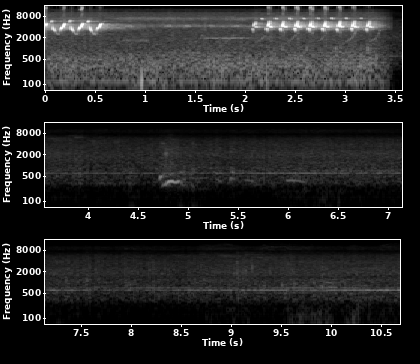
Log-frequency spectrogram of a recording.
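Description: A bird calling in two quick runs of repeated falling whistled notes, several a second, the second run about two seconds in. The bird call and its background noise stop abruptly a little over three seconds in, leaving only faint ambient sound with a thin steady hum.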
